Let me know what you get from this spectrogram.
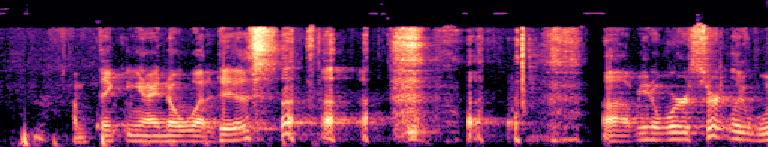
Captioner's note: laughs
